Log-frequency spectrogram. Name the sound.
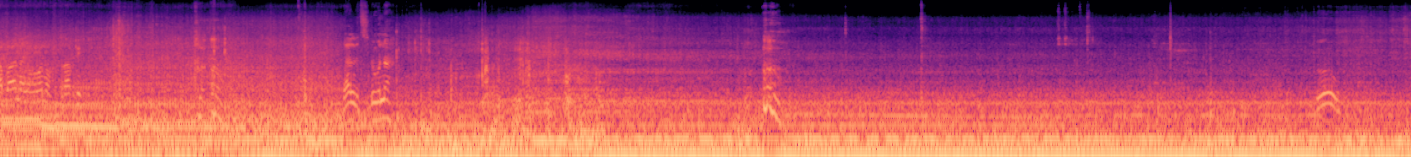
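road traffic, cars passing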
